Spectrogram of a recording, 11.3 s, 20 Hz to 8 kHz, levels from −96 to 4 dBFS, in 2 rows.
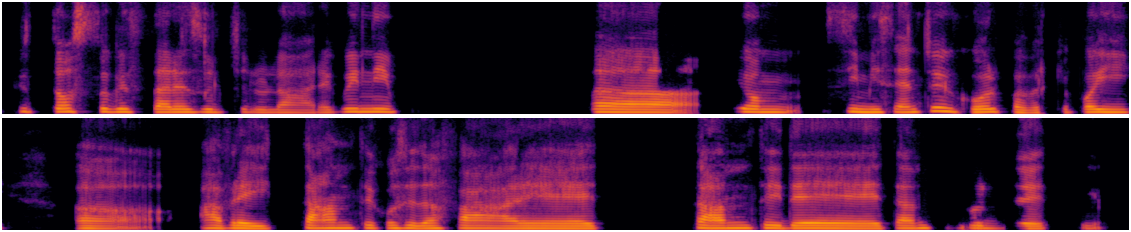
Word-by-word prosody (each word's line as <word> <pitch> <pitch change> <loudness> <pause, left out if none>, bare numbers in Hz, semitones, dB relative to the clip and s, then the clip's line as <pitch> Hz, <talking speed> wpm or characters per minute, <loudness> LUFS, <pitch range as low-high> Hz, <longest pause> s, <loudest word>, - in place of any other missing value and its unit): piuttosto 220 0 -2
che 210 0 +2
stare 195 -1 0
sul 190 -1 -4
cellulare. 175 -2 -8
Quindi, 215 +1 +1 1.0
ehm, 190 -3 +4 0.2
io 210 -2 +2
m 195 -1 -2
sì, 235 -4 -3
mi 190 -1 +3
sento 195 +5 -2
in 250 - +4
colpa, 195 -1 0
perché 170 +2 -10
poi, 190 0 +1 0.3
ehm, 175 -1 -3 0.2
avrei 185 -2 +2
tante 195 0 +1
cose 190 0 -1
da 180 0 +2
fare, 175 -2 +1 0.4
tante 195 0 +3
idee, 180 -2 +4
tanti 185 +1 -2
progetti. 175 0 -5
190 Hz, 140 wpm, -25 LUFS, 180-195 Hz, 1.0 s, ehm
